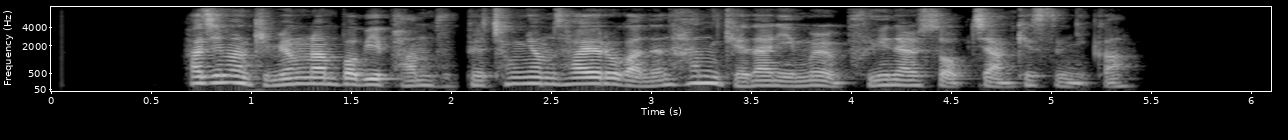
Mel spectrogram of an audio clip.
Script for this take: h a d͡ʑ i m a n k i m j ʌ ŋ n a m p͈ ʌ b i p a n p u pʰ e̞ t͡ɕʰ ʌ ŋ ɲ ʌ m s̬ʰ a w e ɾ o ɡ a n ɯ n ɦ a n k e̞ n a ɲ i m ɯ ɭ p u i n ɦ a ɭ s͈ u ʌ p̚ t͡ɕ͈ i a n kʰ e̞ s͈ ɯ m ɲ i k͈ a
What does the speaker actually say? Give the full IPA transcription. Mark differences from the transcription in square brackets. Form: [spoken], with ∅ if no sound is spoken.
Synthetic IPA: h a d͡ʑ i m a n k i m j ʌ ŋ n a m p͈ ʌ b i p a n p u pʰ e̞ t͡ɕʰ ʌ ŋ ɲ ʌ m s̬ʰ a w e ɾ o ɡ a n ɯ n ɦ a n k e̞ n a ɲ i m ɯ ɭ p u i n ɦ a ɭ s͈ u ʌ p̚ t͡ɕ͈ i a n kʰ e̞ s͈ ɯ m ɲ i k͈ a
